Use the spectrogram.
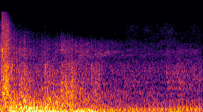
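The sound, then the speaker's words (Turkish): Artillery fire hitting regime targets in Idlib: one heavy blast at the start, then a long rumbling decay that fades into a low, steady roar. “Saldırıya misliyle karşılık verildi. İşte rejim hedeflerinin vurulma anı.”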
